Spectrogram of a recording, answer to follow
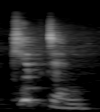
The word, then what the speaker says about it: Kimpton: There's an M in it. Is that how you say it? Kimpton or Kimpton? Kipton. Kipton. I skip the M.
